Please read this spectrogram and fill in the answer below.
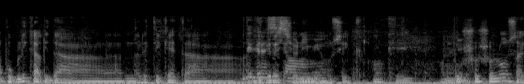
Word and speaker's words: Shosholoza: Prima con Rossella, lei mi ha corretto più volte sulla pronuncia, facendo benissimo. Cerco di ripetere. Sciosciolosa.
